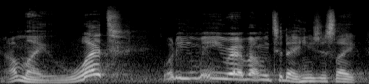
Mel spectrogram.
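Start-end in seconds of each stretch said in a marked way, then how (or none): 0.5-3.0 retold shock, leaping high and fast; baffled disbelief. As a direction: act out a startled, high-pitched double take. Retold shock at classmate's remark.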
